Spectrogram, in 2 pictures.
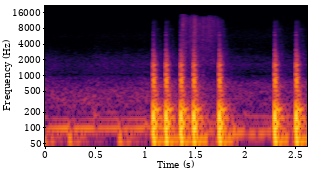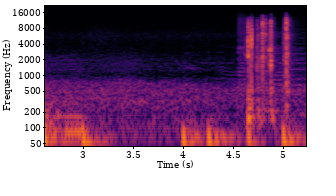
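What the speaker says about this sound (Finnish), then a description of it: "Pitää koputtaa tälle." Knocking on a cottage door in Finnish Cottage Simulator: a quick run of sharp raps, a pause, two more knocks, then after a quiet stretch another brisk cluster of knocks.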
